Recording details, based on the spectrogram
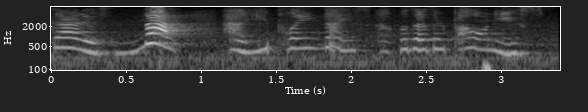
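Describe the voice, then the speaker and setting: A woman voicing a gentle female pony who scolds like a stern mother. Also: very high-pitched, a little slow, heavy background noise, voice pushed up. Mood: scolding.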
